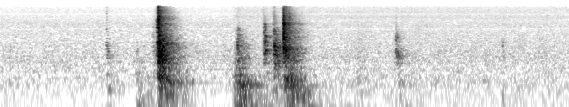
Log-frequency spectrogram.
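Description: Chevelle hood being unlatched and raised: a sharp metal clunk about a second in, two or three more clunks close together around two seconds, then a couple of light clicks.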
